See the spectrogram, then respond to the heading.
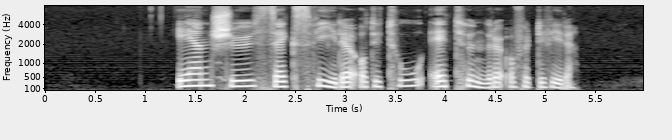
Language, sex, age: Norwegian, female, 48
